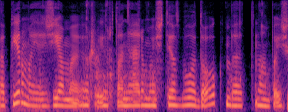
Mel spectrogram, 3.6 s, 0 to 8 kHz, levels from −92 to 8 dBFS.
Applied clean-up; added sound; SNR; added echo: neural mask model RNNoise.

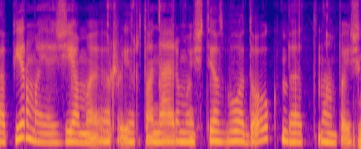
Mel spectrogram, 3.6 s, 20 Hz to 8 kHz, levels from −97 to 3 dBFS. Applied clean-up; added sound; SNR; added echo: none; none; none; none.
